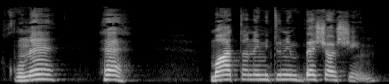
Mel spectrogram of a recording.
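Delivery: mild shouted mockery; Strangelove. A narrator's reading. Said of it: "استرنجلاف فریاد زد".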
